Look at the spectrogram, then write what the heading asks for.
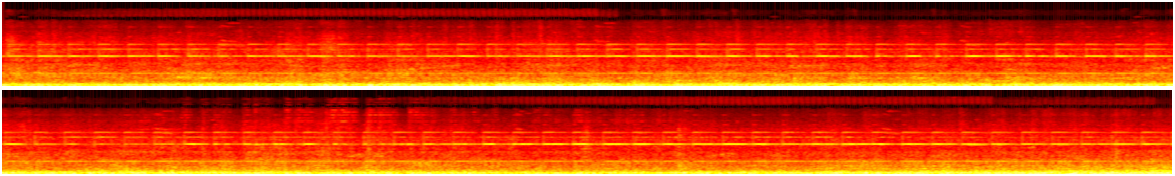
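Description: Freight cars of a manifest train rolling past at a grade crossing: centerbeam lumber flatcars, then a tank car, making a steady low rumble of wheels on rail. Over it, the crossing's warning bell rings without a break.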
